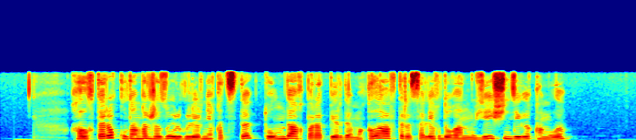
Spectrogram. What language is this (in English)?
Kazakh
